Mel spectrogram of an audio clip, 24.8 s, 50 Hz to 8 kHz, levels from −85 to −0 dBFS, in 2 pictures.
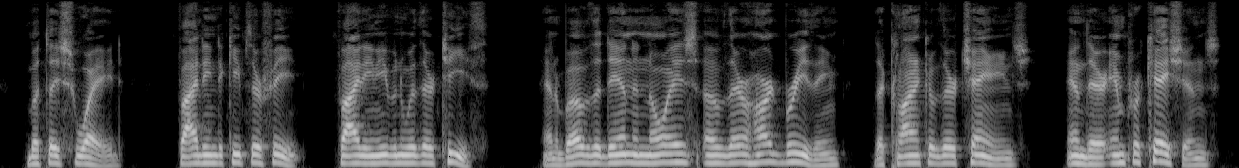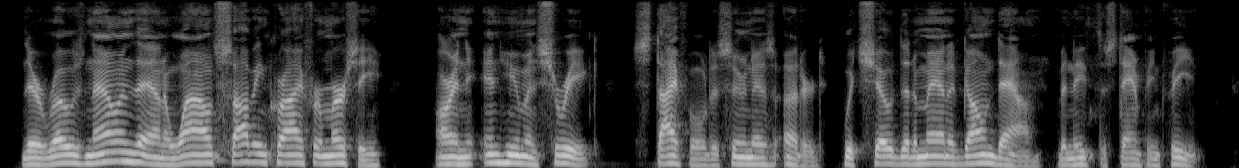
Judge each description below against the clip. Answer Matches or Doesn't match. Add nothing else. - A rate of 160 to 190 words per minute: Doesn't match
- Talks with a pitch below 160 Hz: Matches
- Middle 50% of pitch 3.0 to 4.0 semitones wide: Matches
